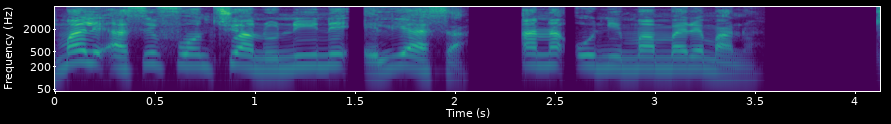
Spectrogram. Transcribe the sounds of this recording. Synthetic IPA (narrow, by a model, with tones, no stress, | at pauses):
mã˦lɪ˨ʔa˨sɪ˦fʊ˦ɔ˦n̩˦tu˦a˨nʊ̃˨nʊ̃˦i˦nẽ˦ʔe˨li˦a˨sa̰˨ | a˦nã˦˨ʔo˦nĩ˨m̩˦mã˦m̩˦mɛ˦ɾɛ˦mã˨nʊ̰̃˨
